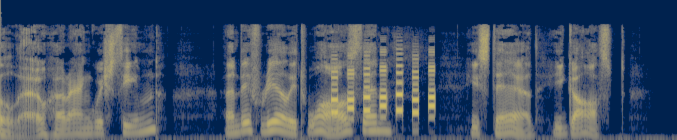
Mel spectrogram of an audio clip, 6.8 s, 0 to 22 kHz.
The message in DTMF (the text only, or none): 1750610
